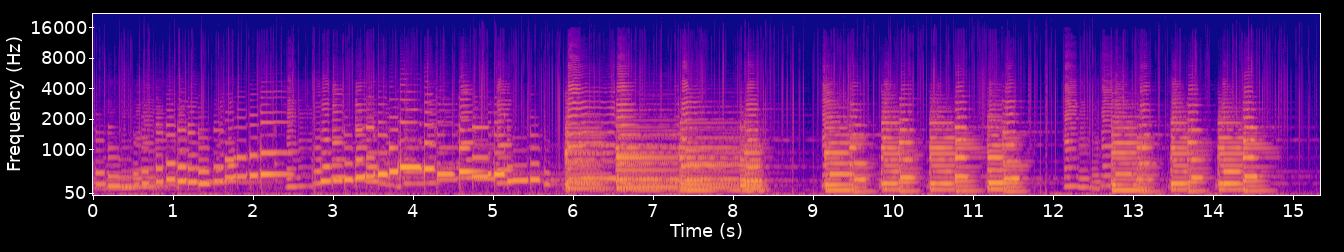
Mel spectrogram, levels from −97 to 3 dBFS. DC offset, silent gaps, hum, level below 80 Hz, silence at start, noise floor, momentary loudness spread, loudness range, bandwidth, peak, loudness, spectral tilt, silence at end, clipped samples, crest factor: under 0.1%; none; none; -54 dBFS; 0 s; -51 dBFS; 8 LU; 3 LU; 15 kHz; -10 dBFS; -26 LUFS; -7 dB/octave; 0.45 s; under 0.1%; 16 dB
